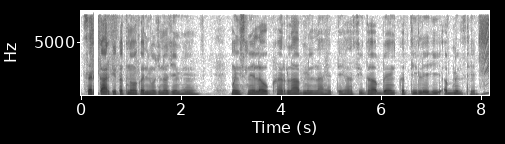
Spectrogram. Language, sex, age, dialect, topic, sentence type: Chhattisgarhi, male, 18-24, Northern/Bhandar, banking, statement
